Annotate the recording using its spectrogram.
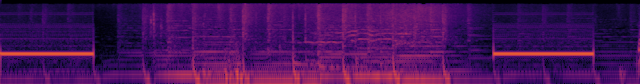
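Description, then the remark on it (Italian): A telephone ringback tone sounds twice as a phone call is placed during a live radio program. Each ring is a steady one-second beep about four seconds apart, loud and clear, with music playing in the gap between the rings. “dobbiamo chiamare Antonella, ma lei non lo sa che la stiamo chiamando”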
